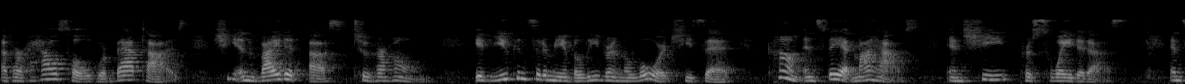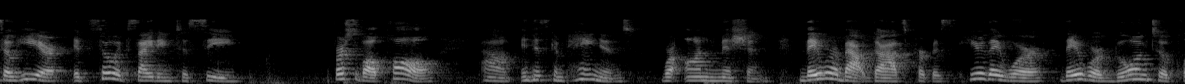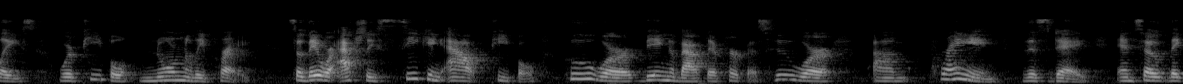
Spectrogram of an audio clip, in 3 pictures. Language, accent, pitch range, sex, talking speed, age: English, American, 150-205 Hz, female, 155 wpm, 40-59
